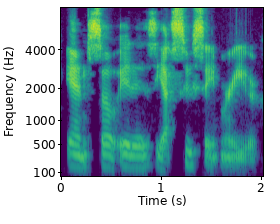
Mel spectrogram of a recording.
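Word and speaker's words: Sault Ste. Marie: so it is yes Sault Ste Marie you are correct Natsu salt Murray Sault Ste Marie is how you say it with a French accent um this book deals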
